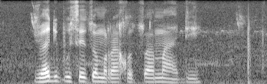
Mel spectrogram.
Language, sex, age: Tswana, male, 20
